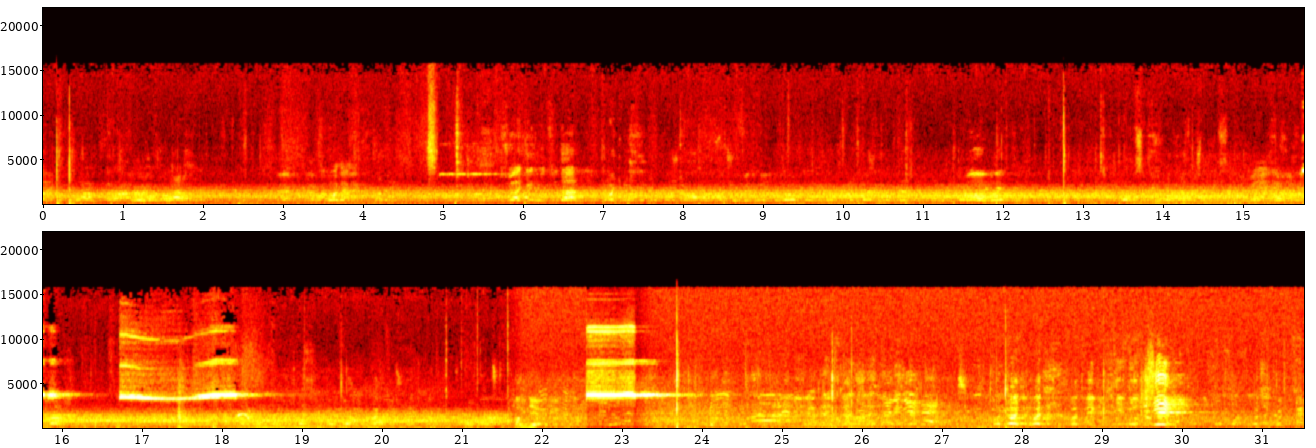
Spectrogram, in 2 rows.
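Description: Indistinct shouts of players on an amateur football pitch, with occasional knocks of the ball being kicked. A high whistle note sounds about 17 s in, and a louder, short whistle blast about 23 s in.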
